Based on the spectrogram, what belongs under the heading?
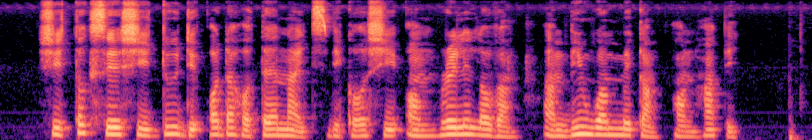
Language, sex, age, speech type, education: Nigerian Pidgin, male, 30-45, spontaneous, tertiary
